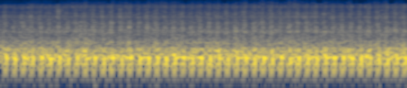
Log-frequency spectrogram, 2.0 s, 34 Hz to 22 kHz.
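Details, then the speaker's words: 1984 Troy-Bilt tiller with 6.5 HP 212cc Predator engine, replacement short-nose spark plug fitted after a no-start: smooth, steady, fairly quiet putter with no misses or surging, sounds no different from last year; normal idle. "It's running though. Sounds good. Fairly quiet. Doesn't sound different from last year."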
